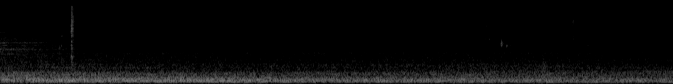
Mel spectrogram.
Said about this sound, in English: Well, I'm stuck in traffic.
